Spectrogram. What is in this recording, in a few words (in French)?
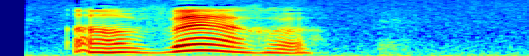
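"Un verre", French; phonetique; les consonnes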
